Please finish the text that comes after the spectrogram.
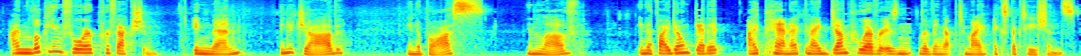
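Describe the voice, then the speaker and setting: A woman's voice: medium pitch, lightly acted. Radio drama role, played by a woman: frank, articulate woman, middle register, wry and sure of herself. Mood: candid, assertive. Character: frank, self-assured woman gently ending a romance.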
